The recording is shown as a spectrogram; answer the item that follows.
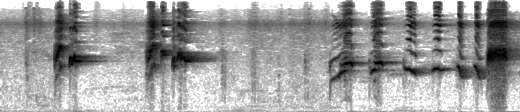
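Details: Greater green leafbird, a caged pet in Indonesia, singing in the morning: separated harsh squawk-like phrases, then a quick string of whistled and chattering notes ending in a rough burst.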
